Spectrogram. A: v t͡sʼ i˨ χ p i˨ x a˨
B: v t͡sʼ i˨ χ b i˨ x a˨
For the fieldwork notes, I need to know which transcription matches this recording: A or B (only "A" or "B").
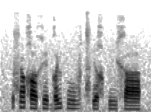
A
